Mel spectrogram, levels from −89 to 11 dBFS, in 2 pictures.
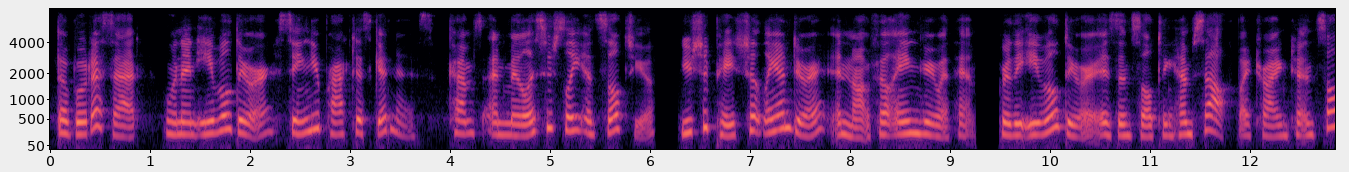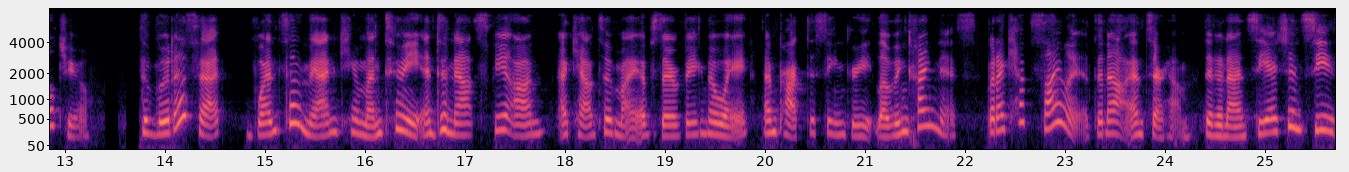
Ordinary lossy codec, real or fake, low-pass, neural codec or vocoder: Opus, 24 kbps; real; 7.2 kHz; none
